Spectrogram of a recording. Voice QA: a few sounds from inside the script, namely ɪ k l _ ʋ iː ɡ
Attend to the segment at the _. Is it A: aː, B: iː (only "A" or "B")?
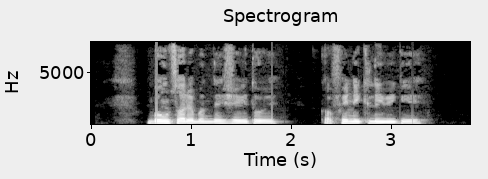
B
